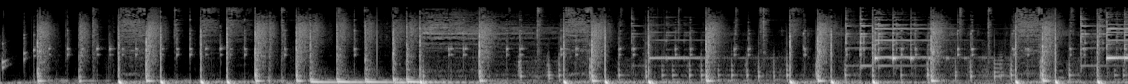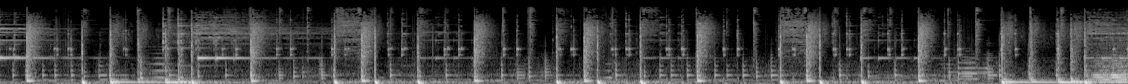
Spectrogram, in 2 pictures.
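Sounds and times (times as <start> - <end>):
instrumental beats: 0.0 - 22.5.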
